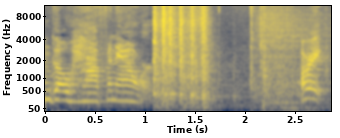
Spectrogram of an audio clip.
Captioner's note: metal tapping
